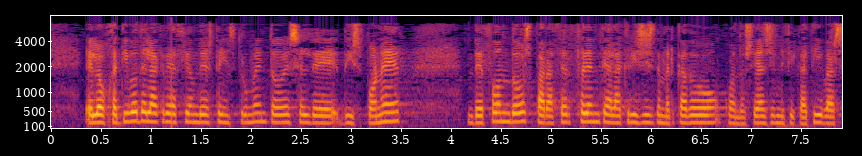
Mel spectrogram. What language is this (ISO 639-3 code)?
spa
